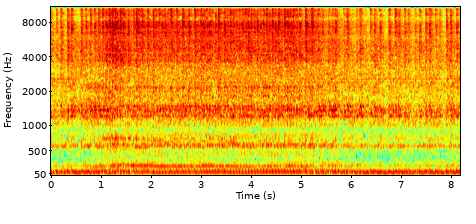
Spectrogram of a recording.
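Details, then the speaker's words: Polaris RMK 700 snowmobile on a custom build: low, lumpy two-stroke idle with an uneven beat and weak firing; owner suspects it is only firing on one cylinder, cause not confirmed. "though yeah sounds like it's only hitting on one cylinder"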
